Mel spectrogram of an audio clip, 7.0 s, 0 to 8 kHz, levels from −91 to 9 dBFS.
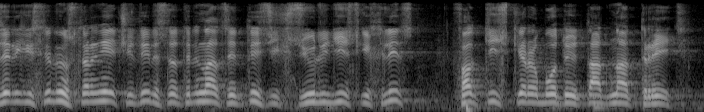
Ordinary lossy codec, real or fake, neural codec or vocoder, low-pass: none; real; none; 7.2 kHz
